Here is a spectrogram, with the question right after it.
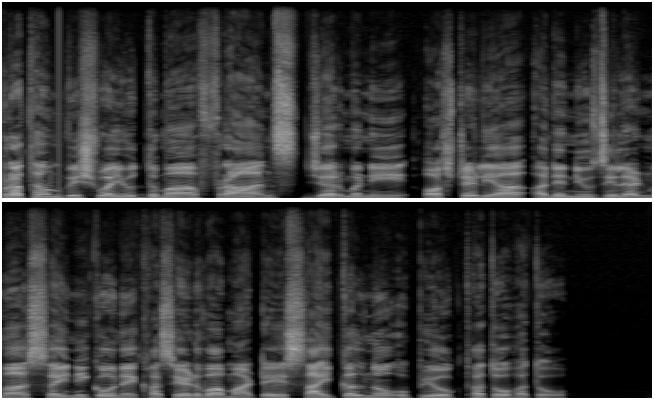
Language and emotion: Gujarati, neutral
